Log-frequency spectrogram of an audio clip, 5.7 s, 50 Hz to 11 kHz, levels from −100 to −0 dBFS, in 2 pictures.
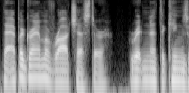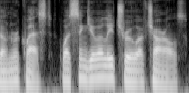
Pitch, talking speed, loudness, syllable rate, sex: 95 Hz, 160 wpm, -19 LUFS, 4.8 syllables/s, male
